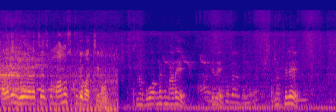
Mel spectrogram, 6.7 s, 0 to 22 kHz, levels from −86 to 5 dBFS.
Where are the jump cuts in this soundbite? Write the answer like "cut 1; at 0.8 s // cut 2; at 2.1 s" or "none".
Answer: cut 1; at 2.3 s

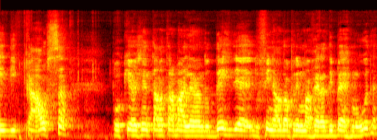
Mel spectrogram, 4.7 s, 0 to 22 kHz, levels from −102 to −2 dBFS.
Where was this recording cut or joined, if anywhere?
none

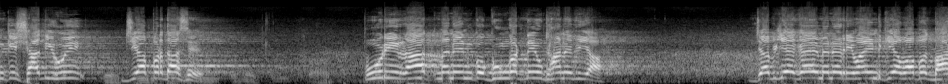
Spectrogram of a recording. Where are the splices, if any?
none

